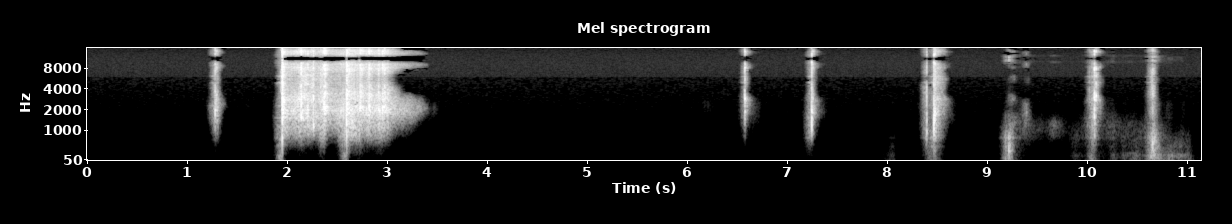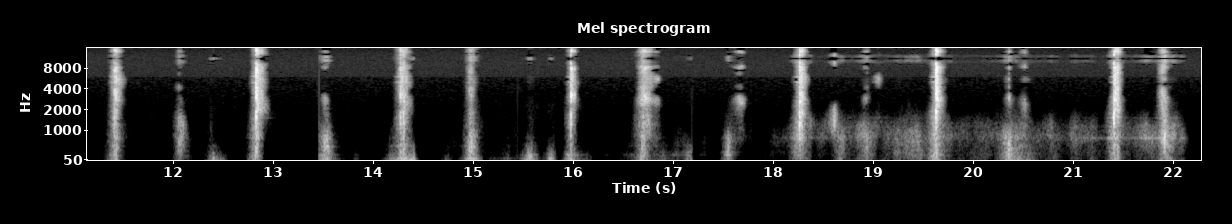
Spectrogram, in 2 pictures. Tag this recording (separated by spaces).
climb crutch stairs step walk walking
